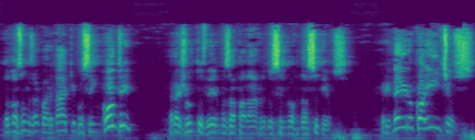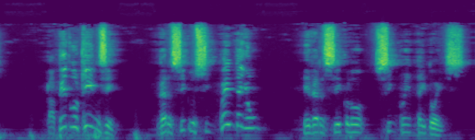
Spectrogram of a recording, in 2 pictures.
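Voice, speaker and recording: A Brazilian man preaching a Pentecostal sermon in church, calling on the congregation to answer, and rising into a rhythmic, sing-song shout. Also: sits high, big pitch swings, unhurried, slightly rough. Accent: Brazilian Portuguese. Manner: calls to the congregation to respond. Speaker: pastor. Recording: 1992 church recording.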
